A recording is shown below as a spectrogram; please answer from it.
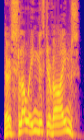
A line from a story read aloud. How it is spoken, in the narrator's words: Jenkins called out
